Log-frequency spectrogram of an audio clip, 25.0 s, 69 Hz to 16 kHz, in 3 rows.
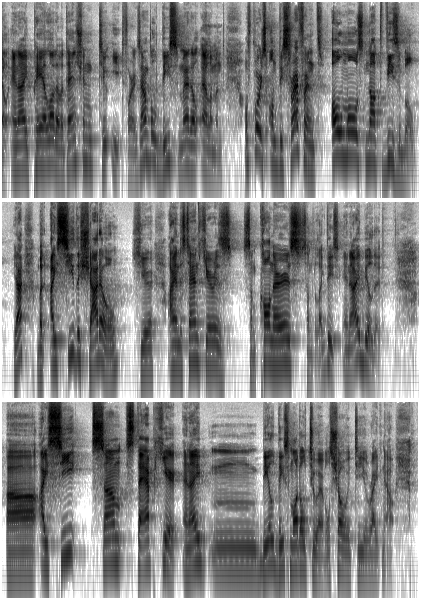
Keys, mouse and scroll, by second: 1.6 ctrl+scroll up 1, 5.0 click, 6.9 ctrl+scroll down 1, 14.2-14.9 scroll down 1, 14.9 ctrl+scroll down 1, 15.4 click, 16.4 click, 24.1 click.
